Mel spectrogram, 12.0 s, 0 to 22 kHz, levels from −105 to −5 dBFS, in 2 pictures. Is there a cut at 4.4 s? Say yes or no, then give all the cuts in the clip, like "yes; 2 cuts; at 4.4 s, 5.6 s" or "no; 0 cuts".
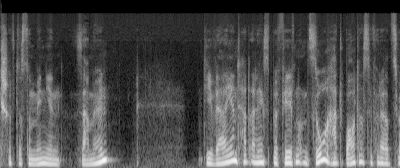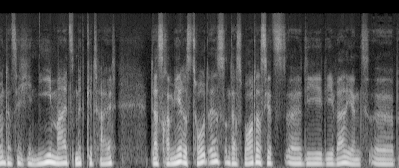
yes; 1 cut; at 4.4 s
